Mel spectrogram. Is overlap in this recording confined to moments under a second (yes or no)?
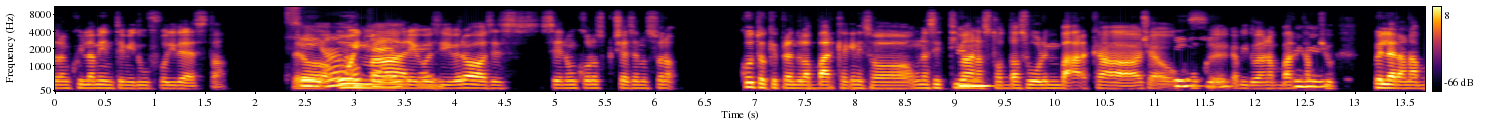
no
